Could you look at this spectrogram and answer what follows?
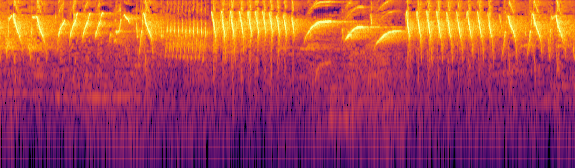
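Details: Canary singing, used as a tutor song for training white-rumped shamas: a fast continuous high-pitched song of rapid trills and repeated chips, with sweeping upslurred whistles in the middle, almost without pause.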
